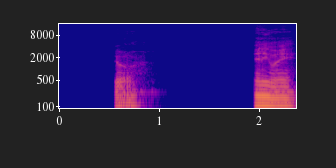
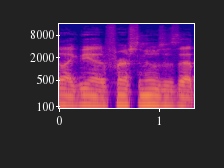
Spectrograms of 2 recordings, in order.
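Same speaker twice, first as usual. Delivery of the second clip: ordinary talk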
